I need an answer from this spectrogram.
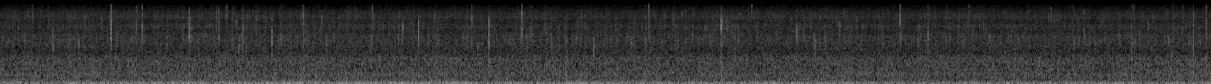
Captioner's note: fire crackling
